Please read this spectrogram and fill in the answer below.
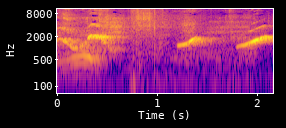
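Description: Hill myna calling: a short throaty voice-like note, then a clear whistle and two short rising whistles, the last the loudest.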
